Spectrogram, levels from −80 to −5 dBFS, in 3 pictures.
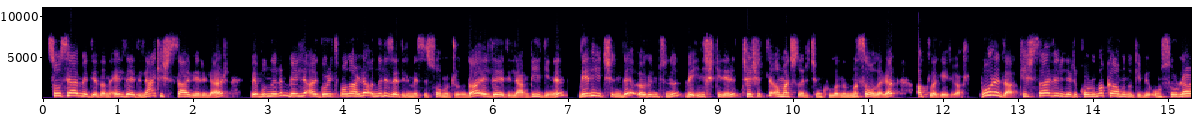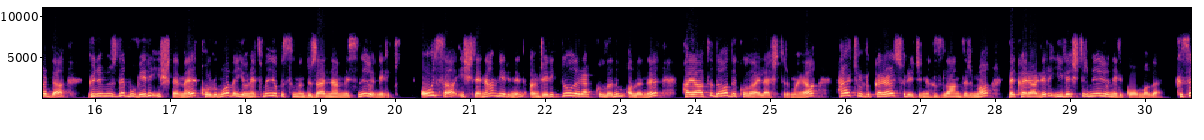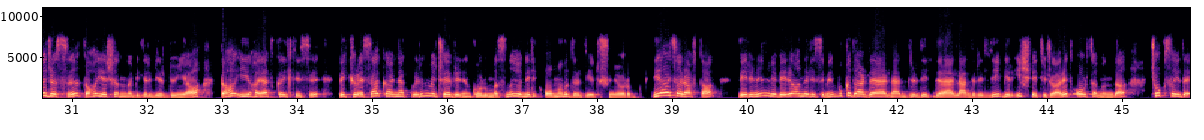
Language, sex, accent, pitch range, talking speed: Turkish, female, native, 205-275 Hz, 135 wpm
